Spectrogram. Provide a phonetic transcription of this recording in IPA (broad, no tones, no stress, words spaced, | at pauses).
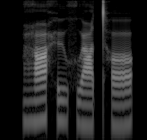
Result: ɦɑhʉxʷɑː tʰɔ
